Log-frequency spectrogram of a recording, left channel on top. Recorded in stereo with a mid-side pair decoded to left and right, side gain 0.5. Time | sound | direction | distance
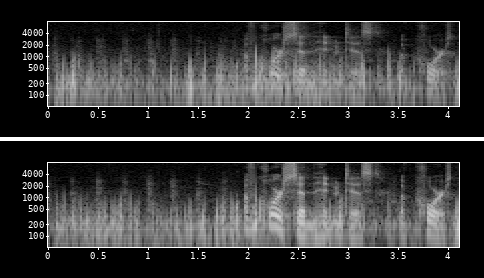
2.0 | a man speaking | 55° right | 0.5 m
